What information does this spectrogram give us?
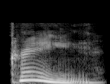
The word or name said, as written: cranely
